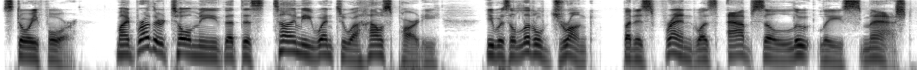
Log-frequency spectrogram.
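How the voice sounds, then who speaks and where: A man reading internet stories aloud as a narrator, telling them in a lively, expressive way. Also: medium pitch, unhurried, dry recording, studio quality. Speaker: story narrator.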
